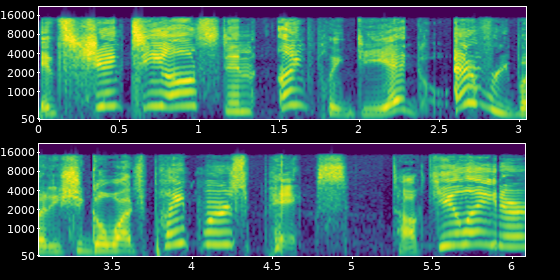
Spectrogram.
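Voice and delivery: very high, lively, swooping put-on voice. Answering a request to say something in his Diego voice: Diego voice. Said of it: "Can you say something in your Diego voice?".

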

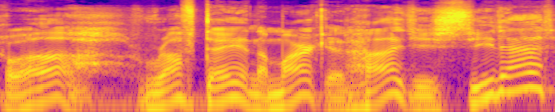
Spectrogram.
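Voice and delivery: play-acted, swooping sing-song with slight judgmental edge. Imitating non-investors quizzing investors about the market, mimicking a judgmental edge. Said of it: "that little judgmental edge in their voice".

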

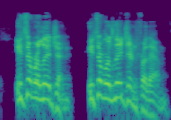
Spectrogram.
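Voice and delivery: put-on very high, loud, shrill, sharp snapping. Retelling what a woman snapped back at them, retelling a loud snapped retort. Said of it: "she just snapped back at me and she said something profound and loud".

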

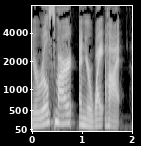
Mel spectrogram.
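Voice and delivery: plain

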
